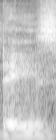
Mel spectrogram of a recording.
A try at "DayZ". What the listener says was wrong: Yeah, Days, but Z. There's a Z at the end of it. It's not an S. It's not a snake.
